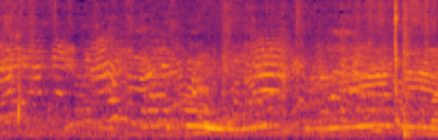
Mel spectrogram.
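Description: Overlapping voices of adults and children chattering, with no other clear sound standing out.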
